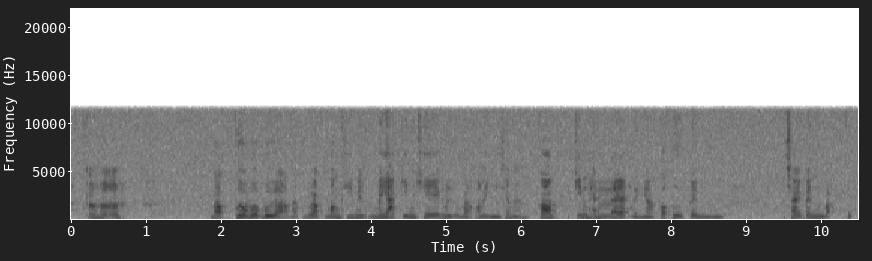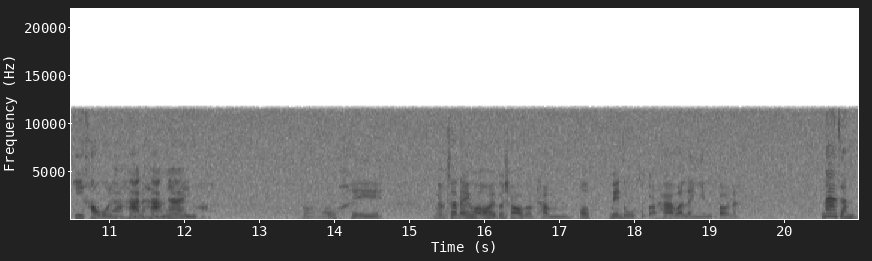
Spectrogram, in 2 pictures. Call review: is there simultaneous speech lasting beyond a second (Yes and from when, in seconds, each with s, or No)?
No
